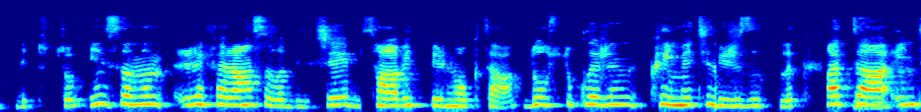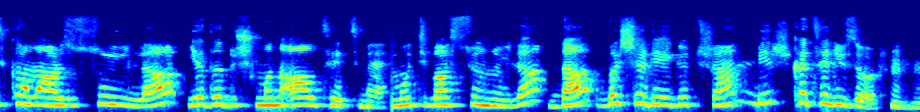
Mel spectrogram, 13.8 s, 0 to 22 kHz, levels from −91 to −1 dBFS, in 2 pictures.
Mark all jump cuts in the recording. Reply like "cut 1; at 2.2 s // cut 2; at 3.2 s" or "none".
cut 1; at 2.7 s // cut 2; at 5.4 s

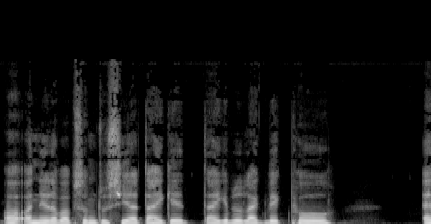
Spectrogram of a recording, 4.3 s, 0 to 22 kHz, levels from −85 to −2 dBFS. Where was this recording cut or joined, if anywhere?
none

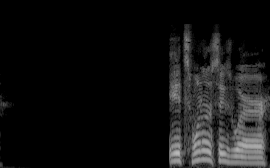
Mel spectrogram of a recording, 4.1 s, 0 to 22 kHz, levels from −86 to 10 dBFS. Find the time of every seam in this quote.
none

